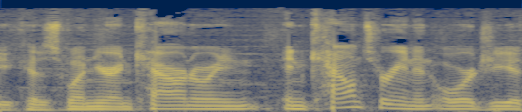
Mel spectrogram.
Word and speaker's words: Orji: Orgy? – That's how it's spelled. – O-R-J-I, Orgy.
